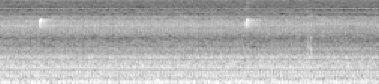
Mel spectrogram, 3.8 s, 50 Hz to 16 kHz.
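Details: 2006 Ford F250 HVAC blower motor after replacing the old shorted motor with a new one: steady, even low whoosh and hum with no rattle or squeal; the blower runs smooth and healthy.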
